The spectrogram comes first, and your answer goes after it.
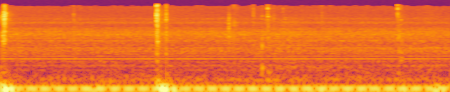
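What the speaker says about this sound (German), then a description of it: "Ich klicke jetzt mal drauf." A computer mouse clicks once sharply near the middle, with a faint earlier click at the start and another soft one later, over a quiet steady hum.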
